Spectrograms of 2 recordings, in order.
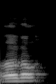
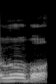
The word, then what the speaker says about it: Louisville: uh it's Louisville or Louisville how do you say it rick which way you know um people that live here call it Louisville and a lot of other people say Louisville I would go with Louisville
